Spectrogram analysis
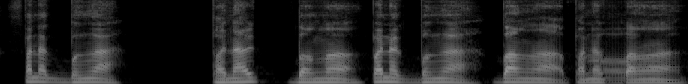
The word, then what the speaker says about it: Panagbenga: Panagbenga. Oo. Panagbenga. Pag agag sa mga Pilipino ganon iung pag-pronounce panagbenga. Pero agag yung talagang katutubong pagpronounce panagbanga.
